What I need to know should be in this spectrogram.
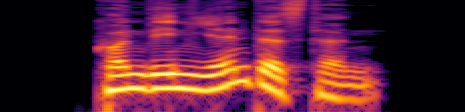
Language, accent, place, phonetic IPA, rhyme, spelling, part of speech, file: German, Germany, Berlin, [ˌkɔnveˈni̯ɛntəstn̩], -ɛntəstn̩, konvenientesten, adjective, De-konvenientesten.ogg
- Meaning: 1. superlative degree of konvenient 2. inflection of konvenient: strong genitive masculine/neuter singular superlative degree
